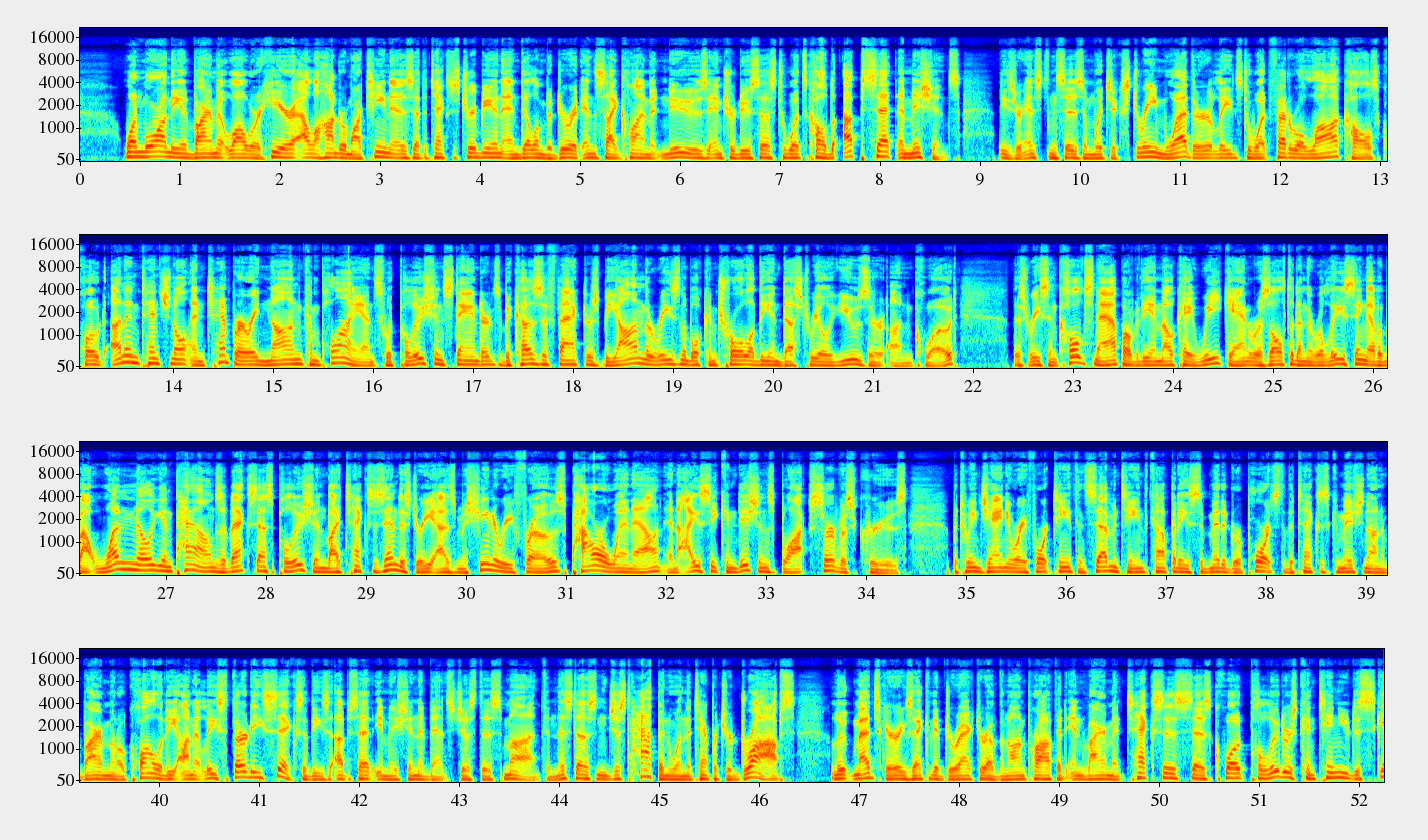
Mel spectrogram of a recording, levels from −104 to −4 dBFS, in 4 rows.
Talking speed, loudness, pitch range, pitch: 170 wpm, -22 LUFS, 105-130 Hz, 115 Hz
